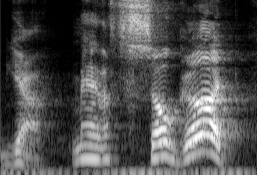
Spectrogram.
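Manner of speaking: loud, gushing, thrilled yell rising in pitch. Recapping a favourite story scene to another speaker, yelling excitedly. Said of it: "sorry for yelling".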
